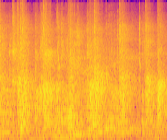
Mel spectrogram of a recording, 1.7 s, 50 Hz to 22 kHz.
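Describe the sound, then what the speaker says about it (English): Audience applause for the Finance Chair after her presentation of Q2 reports and Spring 2025 budget allocations at a student government senate meeting: a steady wash of clapping that swells and dips for under two seconds. "If we can give her a round of applause."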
